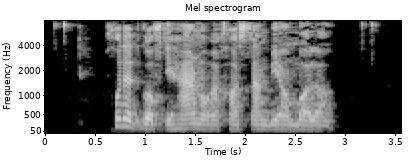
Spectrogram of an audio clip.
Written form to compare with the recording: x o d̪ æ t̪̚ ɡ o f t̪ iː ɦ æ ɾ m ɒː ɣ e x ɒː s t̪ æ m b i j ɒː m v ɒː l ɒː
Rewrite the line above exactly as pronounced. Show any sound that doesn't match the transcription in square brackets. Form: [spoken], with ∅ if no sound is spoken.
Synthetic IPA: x o d̪ [e] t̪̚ ɡ o f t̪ iː ɦ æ ɾ m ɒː ɣ e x ɒː s t̪ æ m b i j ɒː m [b] ɒː l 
